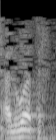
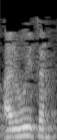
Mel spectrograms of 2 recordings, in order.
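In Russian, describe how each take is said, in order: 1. После w стоит a. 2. После w стоит i. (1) "с фатхи над «вау»" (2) "можно прочитать с хасры под «вау»"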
